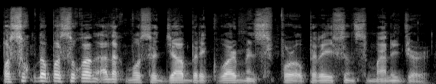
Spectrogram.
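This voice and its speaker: Man acting low-voiced, affable Filipino executive godfather. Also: sing-song, normal speed, a bit bright, full character voice. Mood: approving. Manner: easygoing, mixes in English phrases. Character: affable, trusting older company executive, the godfather. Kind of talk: scripted Tagalog video drama acting.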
